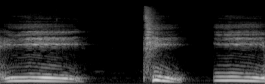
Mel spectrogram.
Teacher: My tongue goes right behind my teeth. And after the big pop, after the t, I keep my tongue up high. E, T, E. My tongue stays up high.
